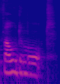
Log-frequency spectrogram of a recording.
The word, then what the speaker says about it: Voldemort: that's what it's Lord Voldemort ah ah learned something yeah and then JK rolling was no you don't pronounce it with the T shut up she changes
